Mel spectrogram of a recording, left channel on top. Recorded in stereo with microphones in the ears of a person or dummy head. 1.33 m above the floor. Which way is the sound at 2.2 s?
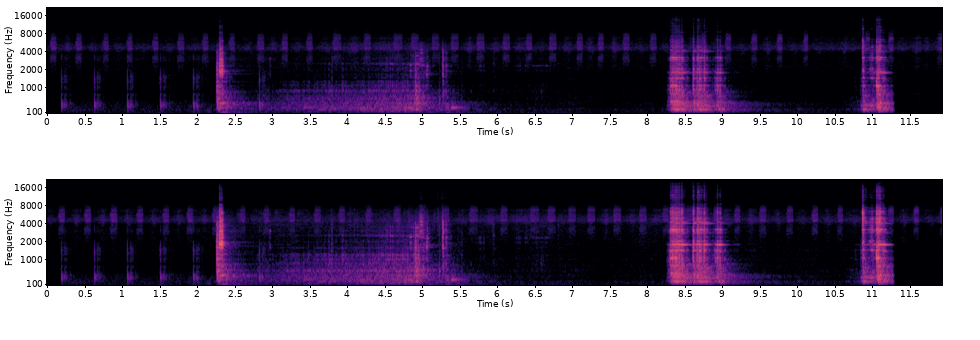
40° right (ahead or behind).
